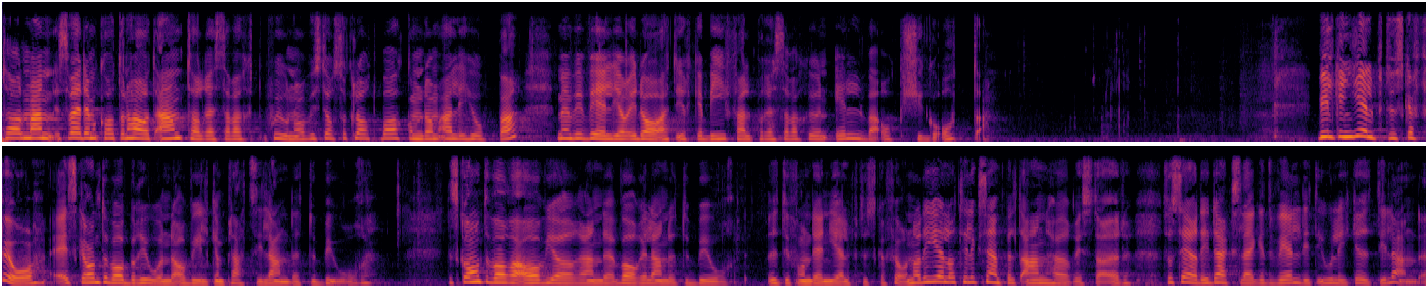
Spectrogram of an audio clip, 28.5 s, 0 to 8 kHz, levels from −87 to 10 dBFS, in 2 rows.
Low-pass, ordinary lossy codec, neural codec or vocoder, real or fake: 7.2 kHz; none; none; real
